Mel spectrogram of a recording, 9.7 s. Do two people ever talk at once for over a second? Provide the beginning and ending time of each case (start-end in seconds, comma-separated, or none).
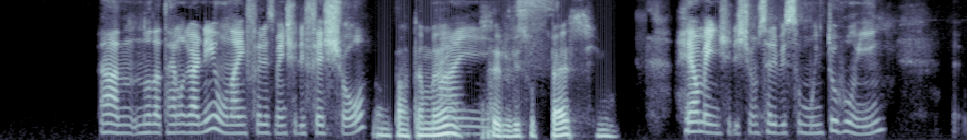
4.2-5.5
